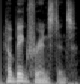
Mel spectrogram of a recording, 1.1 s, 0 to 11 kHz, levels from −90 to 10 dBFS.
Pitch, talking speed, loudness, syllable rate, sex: 100 Hz, 225 wpm, -18 LUFS, 6.8 syllables/s, male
